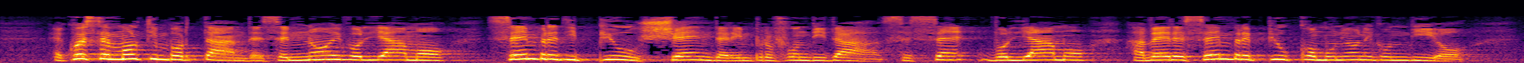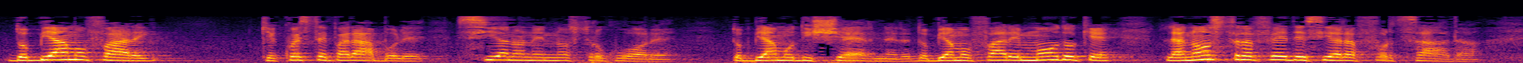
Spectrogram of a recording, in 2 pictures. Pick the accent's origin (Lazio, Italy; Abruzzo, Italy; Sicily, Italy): Sicily, Italy; Syracuse; ne vengo dalla città di Siracusa dove c'è molto la pesca.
